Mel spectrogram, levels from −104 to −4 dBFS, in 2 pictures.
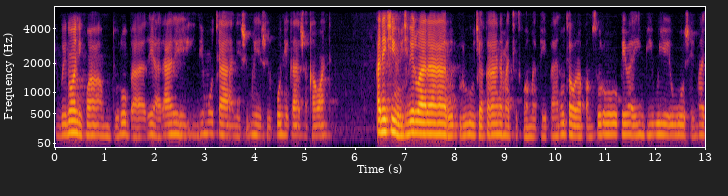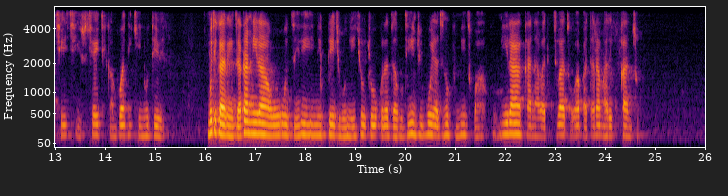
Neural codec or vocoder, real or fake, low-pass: vocoder, 22.05 kHz, 80 mel bands, HiFi-GAN; fake; 5.4 kHz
